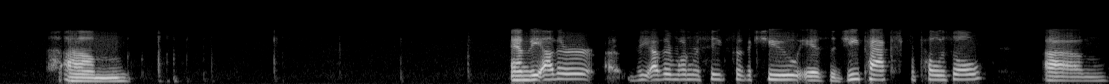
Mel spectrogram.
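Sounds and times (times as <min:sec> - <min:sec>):
speech: 0:00.5 - 0:01.4, 0:05.1 - 0:11.0
soft keystrokes on a computer keyboard typing meeting minutes: 0:01.6 - 0:02.2.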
